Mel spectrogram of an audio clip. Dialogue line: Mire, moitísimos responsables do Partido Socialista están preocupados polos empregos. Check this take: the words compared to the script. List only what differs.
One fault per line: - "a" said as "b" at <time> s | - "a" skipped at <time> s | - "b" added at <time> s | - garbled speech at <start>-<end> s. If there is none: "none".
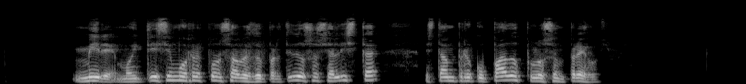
none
